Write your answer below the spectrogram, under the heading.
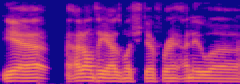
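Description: The pace runs fairly quick. It's a normal speaking voice. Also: man. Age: 30s. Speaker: podcast host. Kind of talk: casual interview chat.

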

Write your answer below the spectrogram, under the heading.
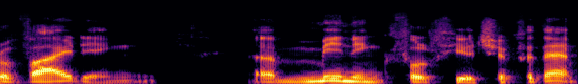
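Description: In a very clean recording with a silent background and a dry, close sound with no echo, a man speaks at a moderate pace with ordinary pitch variation. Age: 70s. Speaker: master tailor and business owner. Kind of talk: coaching session conversation.

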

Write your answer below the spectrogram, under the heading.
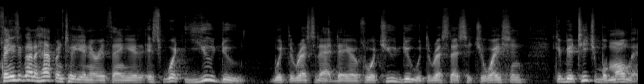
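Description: Against a quiet background, a man with a Southern US accent talks at a very fast pace, his fairly low voice full of lively intonation. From US South. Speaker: salesman. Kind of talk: casual conversation.

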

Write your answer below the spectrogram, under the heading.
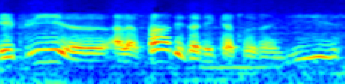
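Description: With lively intonation, a man talks as noticeable background noise continues. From Algeria. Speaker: poet and writer. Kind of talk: interview. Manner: halting, many hesitations.

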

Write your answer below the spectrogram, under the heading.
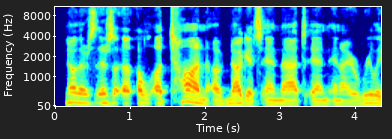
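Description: A man with a plain, everyday voice, ordinary pitch variation and a fairly slow pace, in a very clean recording with a silent background. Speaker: podcast host, real estate investor. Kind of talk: interview.

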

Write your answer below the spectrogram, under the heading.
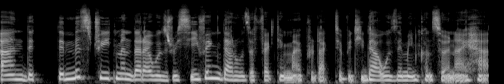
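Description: A woman with a non-native accent speaks at a fairly high pitch and a fairly quick pace. The recording is very clean with a silent background, in a dry, close sound with no echo. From Afghanistan. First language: not English. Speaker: former government official. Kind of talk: interview.

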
